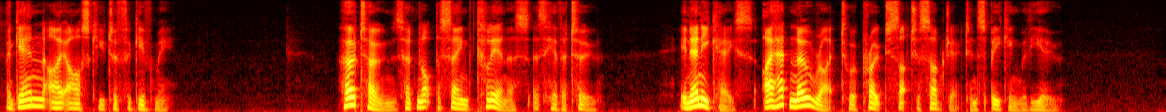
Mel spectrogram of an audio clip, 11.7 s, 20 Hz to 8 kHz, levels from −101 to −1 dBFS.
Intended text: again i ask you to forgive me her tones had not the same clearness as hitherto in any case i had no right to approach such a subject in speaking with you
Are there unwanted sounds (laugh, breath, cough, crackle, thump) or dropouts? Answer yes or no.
no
